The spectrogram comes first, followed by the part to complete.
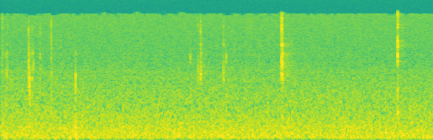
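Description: Near silence: room tone with a few faint computer-mouse clicks.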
